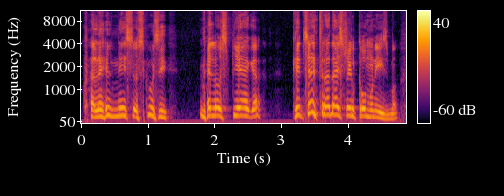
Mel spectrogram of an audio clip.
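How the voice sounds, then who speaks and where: A downcast yet sardonic job applicant in a radio play, acted by a man. He speaks in a fairly high voice, full of disbelief. The sound is close and dry. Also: normal speed, no echo, close to an everyday voice. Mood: incredulous, sardonic. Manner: incredulous, sardonic. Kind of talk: radio drama acting.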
